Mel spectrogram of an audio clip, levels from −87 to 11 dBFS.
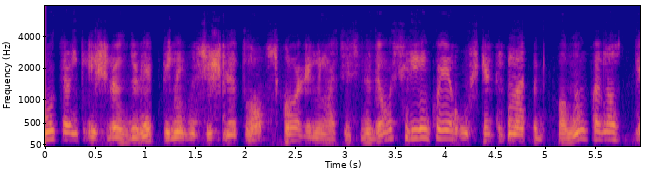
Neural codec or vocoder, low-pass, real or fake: codec, 44.1 kHz, 1.7 kbps, Pupu-Codec; 7.2 kHz; fake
